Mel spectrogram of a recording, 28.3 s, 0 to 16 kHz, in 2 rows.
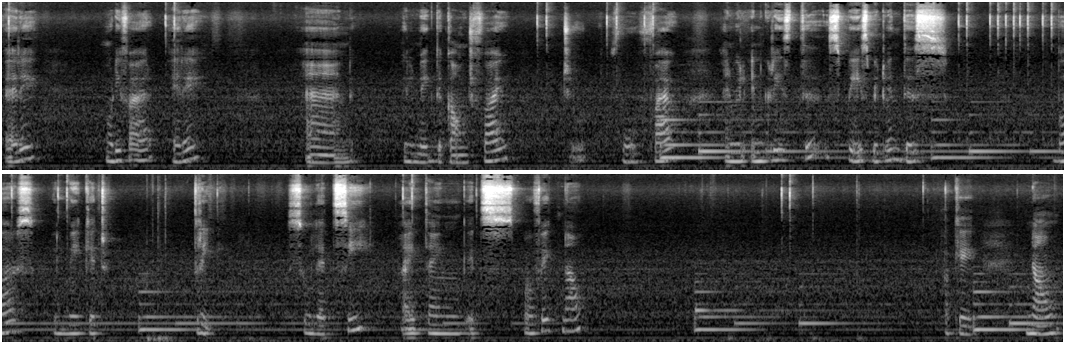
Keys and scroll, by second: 15.9 Return.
